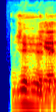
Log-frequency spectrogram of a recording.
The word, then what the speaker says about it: Yehuda: However, Rabbi, you're gonna have to help me with these pronunciations. Actually, Yehuda, it's just like Yehuda? Judah. Yehuda, it's Yehuda.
